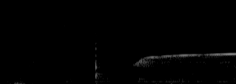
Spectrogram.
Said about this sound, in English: Sirens on my end.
